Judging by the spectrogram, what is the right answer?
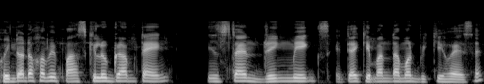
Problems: none marked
